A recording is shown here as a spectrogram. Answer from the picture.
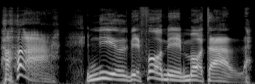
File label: "excellent", Super Villain speech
